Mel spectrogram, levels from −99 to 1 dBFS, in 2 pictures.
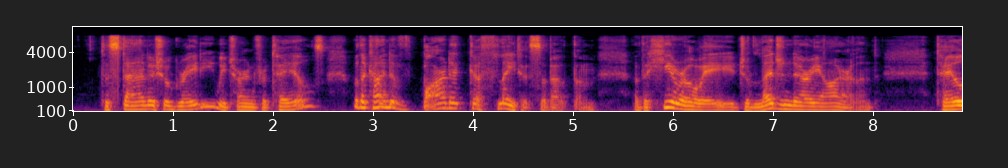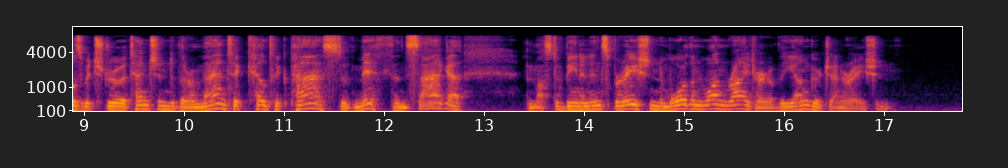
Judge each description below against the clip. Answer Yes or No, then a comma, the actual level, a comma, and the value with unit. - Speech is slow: No, average, 170 wpm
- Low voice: No, medium, 145 Hz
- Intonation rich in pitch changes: No, average, 4.4 semitones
